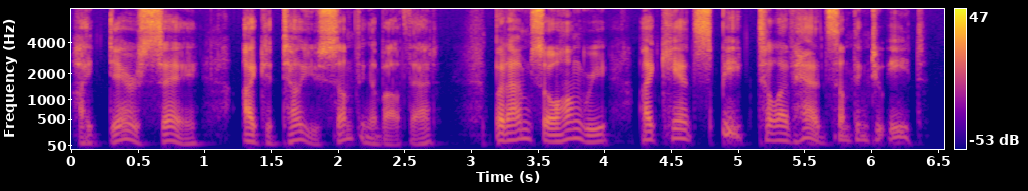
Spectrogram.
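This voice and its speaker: A man's voice: mid-range voice, lively intonation, moderate pace, vocal fry, dry recording, studio quality, voice pushed up. A man voicing a young boy in a storybook, polite and pleading with a cheeky boldness. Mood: bold, sly.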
